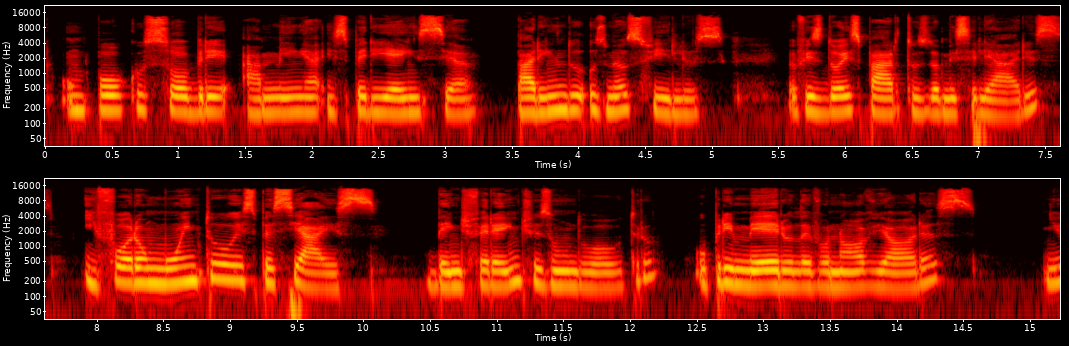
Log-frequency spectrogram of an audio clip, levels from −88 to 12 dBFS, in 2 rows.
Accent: Brazilian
